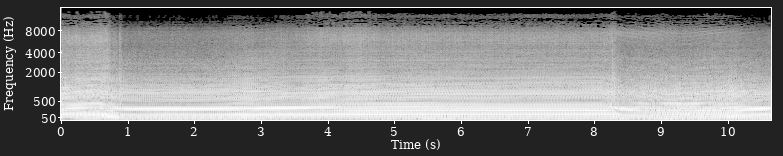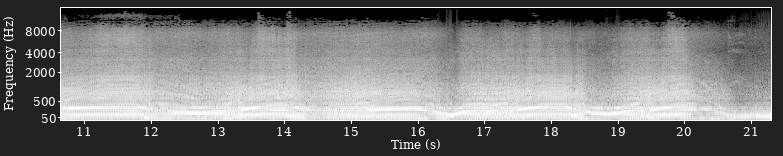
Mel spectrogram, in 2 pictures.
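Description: A car engine roars loudly and revs up and down again and again.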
